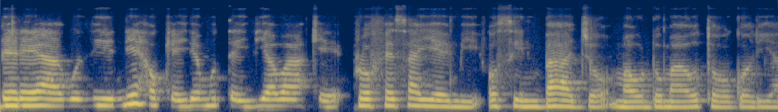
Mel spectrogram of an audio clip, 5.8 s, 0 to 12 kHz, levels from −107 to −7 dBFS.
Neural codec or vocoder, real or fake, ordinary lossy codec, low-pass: none; real; Opus, 24 kbps; 7.2 kHz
